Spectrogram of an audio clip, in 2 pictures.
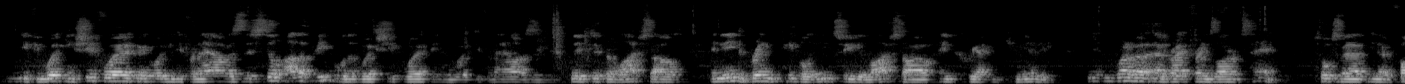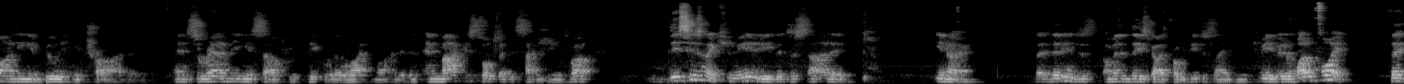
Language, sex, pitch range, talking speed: English, male, 115-130 Hz, 215 wpm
